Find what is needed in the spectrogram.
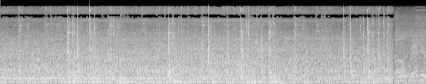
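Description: Trade-show hall machinery noise: a steady low hum under a dense din, with irregular sharp mechanical clicks and clatter. It stops abruptly near the end.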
